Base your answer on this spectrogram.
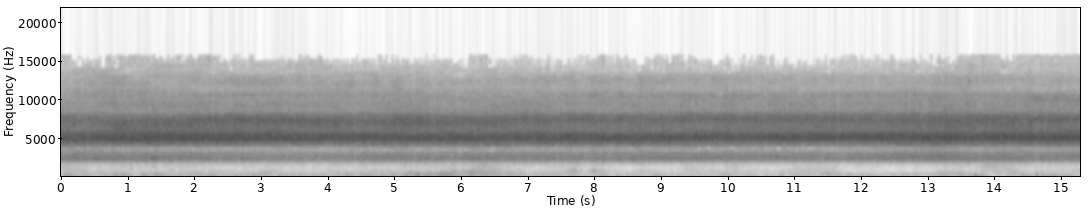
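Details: Loud cicada chorus in a section of forest in Turkey: a dense, unbroken high-pitched buzzing that holds steady throughout, strongest in the upper register, with only faint low rustles beneath.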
